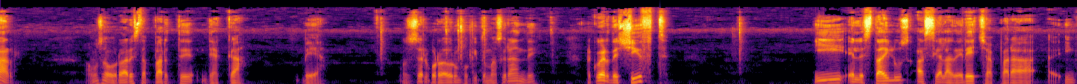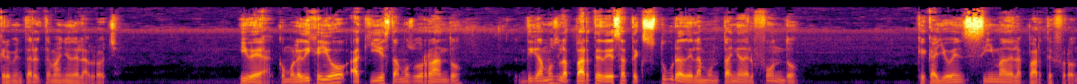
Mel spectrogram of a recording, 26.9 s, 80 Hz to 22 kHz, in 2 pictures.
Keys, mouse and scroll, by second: 0.2 click, 1.5 click, 2.0 click, 2.7 click, 3.1 middle click, 5.7 click, 6.8 ctrl+shift+z, 7.1 ctrl+shift+click, 10.4-12.4 shift+drag, 13.7-26.2 drag, 26.8-26.9 drag.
